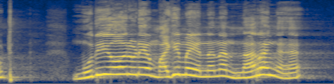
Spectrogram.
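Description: An elderly man sings out in long, bending notes through a microphone.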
